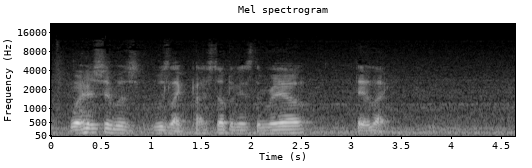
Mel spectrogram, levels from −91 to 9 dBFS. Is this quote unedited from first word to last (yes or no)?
yes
